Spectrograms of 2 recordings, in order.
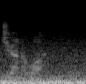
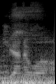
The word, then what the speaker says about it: Genoa: Ohio we're going under Dave's pronunciation of Genoa like the salami Genoa salami Genoa Ohio and I copied and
